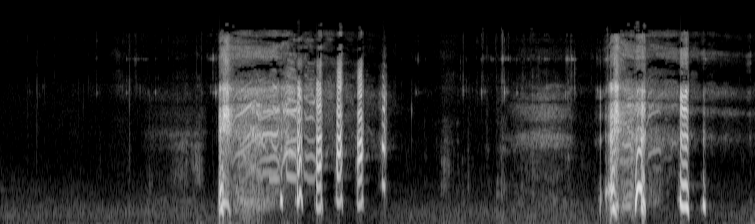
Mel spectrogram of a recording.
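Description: Loud honking bird calls in two bursts: a long wavering call followed by four short ones about two seconds in, and another cluster about six seconds in.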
